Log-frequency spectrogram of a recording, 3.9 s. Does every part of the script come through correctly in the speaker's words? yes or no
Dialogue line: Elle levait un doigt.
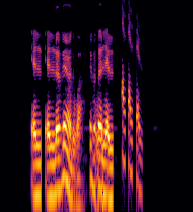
no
